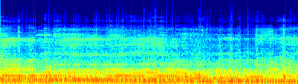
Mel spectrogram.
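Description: A man singing to his own strummed acoustic guitar, holding the sung notes.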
